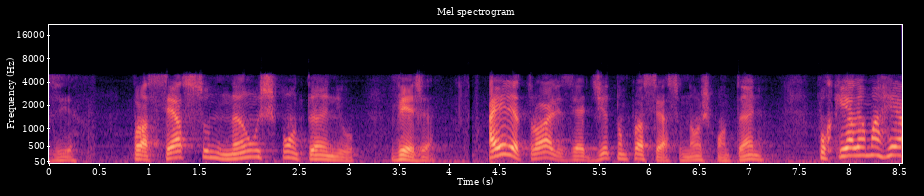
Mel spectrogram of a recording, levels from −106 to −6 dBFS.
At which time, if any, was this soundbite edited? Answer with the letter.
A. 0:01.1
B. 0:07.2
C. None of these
A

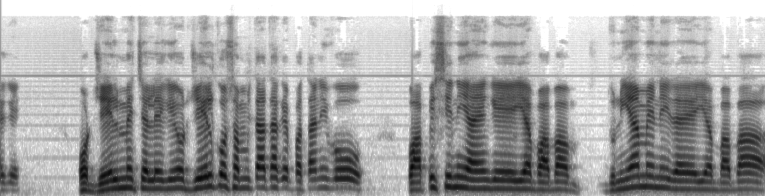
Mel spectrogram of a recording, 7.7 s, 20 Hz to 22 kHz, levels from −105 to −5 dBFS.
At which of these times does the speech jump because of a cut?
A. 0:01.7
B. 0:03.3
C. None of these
C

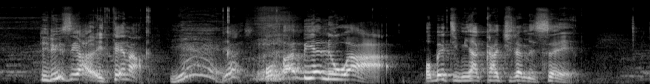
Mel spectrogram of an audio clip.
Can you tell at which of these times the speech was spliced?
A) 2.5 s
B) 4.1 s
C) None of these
A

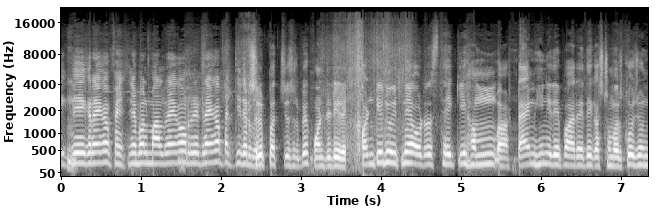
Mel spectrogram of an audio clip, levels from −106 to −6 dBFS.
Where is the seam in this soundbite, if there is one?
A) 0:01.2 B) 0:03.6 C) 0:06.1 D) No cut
B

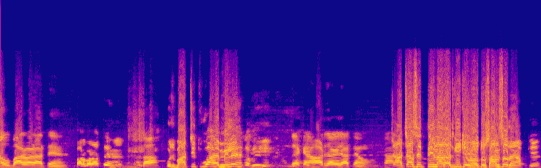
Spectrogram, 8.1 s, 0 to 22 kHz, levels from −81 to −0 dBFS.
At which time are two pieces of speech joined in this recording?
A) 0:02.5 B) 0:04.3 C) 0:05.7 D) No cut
C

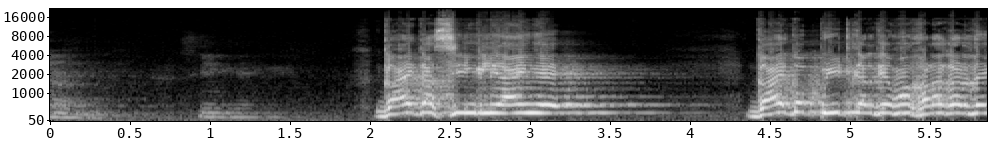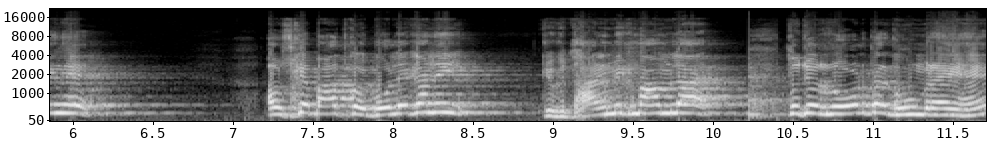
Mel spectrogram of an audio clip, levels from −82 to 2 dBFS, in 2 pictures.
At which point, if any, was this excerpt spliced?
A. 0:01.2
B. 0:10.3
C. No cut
B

